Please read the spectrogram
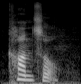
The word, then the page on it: console: American English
